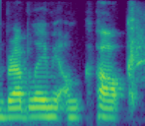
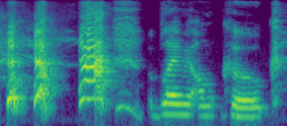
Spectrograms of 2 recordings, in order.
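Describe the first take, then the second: First: "cock" said with a short o like cock; mispronounced coke. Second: "coke" slowly with a long oh, laughing; corrected coke. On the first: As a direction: say "cock" instead of coke, laughing. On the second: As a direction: correct it to "coke", slow and giggly. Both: Shown as a demonstration.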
